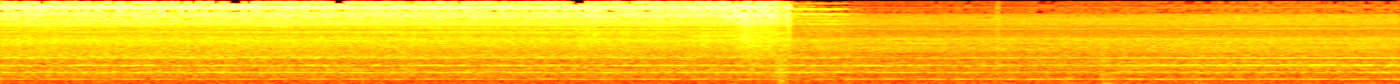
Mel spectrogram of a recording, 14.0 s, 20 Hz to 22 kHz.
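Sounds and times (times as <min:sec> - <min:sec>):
laser weld hissing: 0:00.0 - 0:08.6
machine humming drone: 0:00.0 - 0:09.5.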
